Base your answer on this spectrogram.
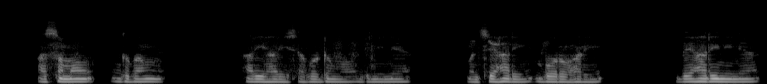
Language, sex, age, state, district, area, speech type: Bodo, male, 18-30, Assam, Udalguri, rural, spontaneous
